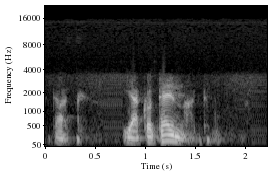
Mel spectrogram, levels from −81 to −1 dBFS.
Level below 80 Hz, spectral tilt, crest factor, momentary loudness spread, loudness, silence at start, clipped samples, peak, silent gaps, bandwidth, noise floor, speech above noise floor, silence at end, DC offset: -64 dBFS; -7 dB/octave; 18 dB; 23 LU; -24 LUFS; 0.1 s; under 0.1%; -10 dBFS; none; 16 kHz; -49 dBFS; 24 dB; 0.45 s; under 0.1%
